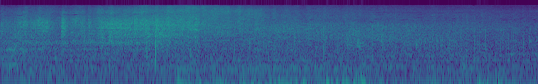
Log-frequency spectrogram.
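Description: Steady rain hiss, heavier for a couple of seconds starting about half a second in, over a low uneven rumble.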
